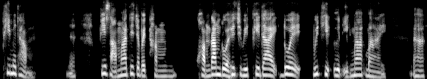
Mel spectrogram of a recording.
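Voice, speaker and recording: A woman's voice: mid-range voice, fairly quick, fairly bright tone, no echo, highs cut off. A woman hosting a live health talk in a chatty, older-sister way, often correcting herself mid-sentence. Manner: chatty, with frequent self-corrections and fillers; speaks to listeners as an older sister. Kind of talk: casual explanatory live talk.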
